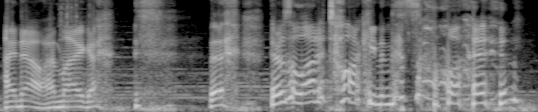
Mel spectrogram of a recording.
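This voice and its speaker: A man livestreaming a game, chatting casually and reading dialogue aloud in a playful, expressive, joking way. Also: high-pitched, slow pace, soft background music.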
